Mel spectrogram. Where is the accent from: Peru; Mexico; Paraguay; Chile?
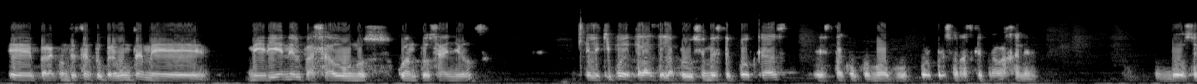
Mexico; Como bien lo mencionaste, soy mexicano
